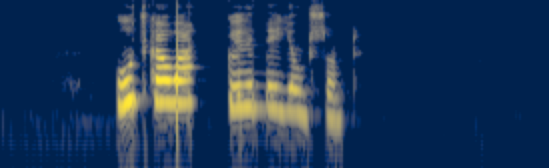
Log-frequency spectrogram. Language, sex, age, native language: Icelandic, female, 18-19, Icelandic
